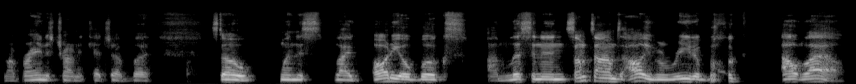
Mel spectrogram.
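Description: A man talking casually as a podcast guest, halting with fillers and laughing often. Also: lowish voice.

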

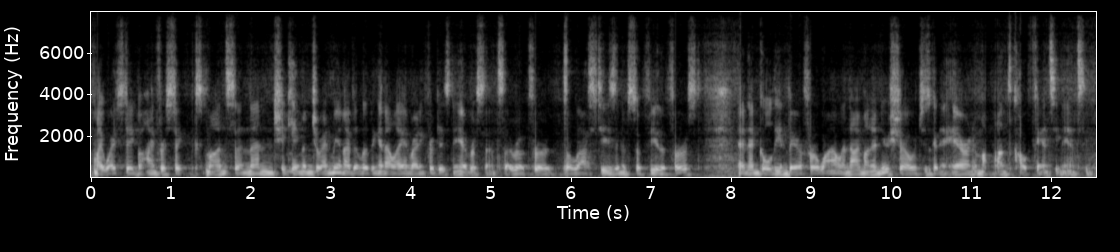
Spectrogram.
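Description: Deep-voiced man rambling through his story. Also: fairly even intonation, quick pace, dull audio. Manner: rambling, restarts, many fillers. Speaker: guest, TV writer. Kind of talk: casual interview storytelling.

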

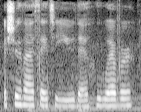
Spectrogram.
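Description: A low female voice reads scripture aloud for a devotional podcast, with little rise and fall in pitch. She goes phrase by phrase in a halting way, and music plays clearly behind her. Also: level tone, warm tone, rough recording. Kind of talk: devotional Bible reading. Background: music under the voice.

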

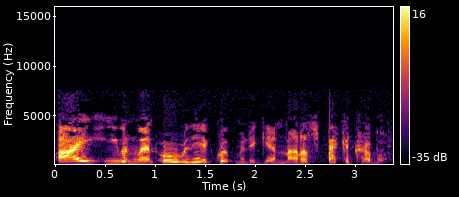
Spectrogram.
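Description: An actor playing an earnest, excitable CB radio hobbyist who tells his story urgently, stammering, in 1970s radio drama style. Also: high voice, brisk, creaky, husky, exaggerated voice. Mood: flustered. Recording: dull lo-fi radio broadcast with music.

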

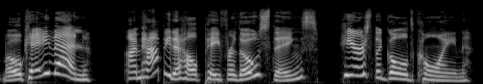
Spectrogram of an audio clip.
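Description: A woman's voice: on the high side, big pitch swings, a little slow, pushed and bright, no echo, clean studio sound, exaggerated voice. A woman voicing a cheerful, polite and determined little male duck for a children's storybook, with an eager, quacking way of talking. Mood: eager, agreeable. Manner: quacking chant, simple and eager.

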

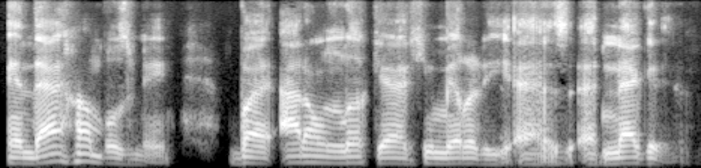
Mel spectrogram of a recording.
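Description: A man's voice: low voice, moderate pace, vocal fry, no echo. A young man talking earnestly and reflectively about pride and humility in a casual podcast chat. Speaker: podcast co-host.

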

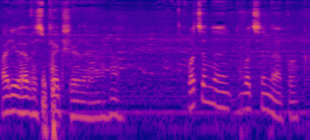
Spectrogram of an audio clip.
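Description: A man's voice: mid-range voice, expressive, moderate pace, mellow, slight background noise, poor audio. A man reading poetry and commenting on it in rambling, casual asides, often as if talking to himself. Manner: talks to himself in questioning asides. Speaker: poet reading and commenting on own poems.

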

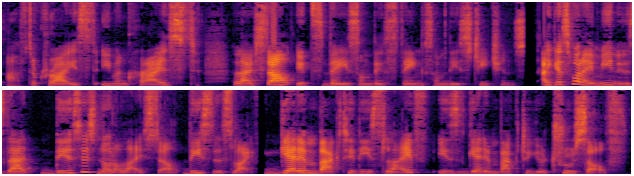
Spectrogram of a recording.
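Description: A woman's voice: fairly high pitch, a bit bright. A young woman from northern Spain, talking earnestly and rambling a bit in a casual monologue. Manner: earnest, rambling, self-correcting. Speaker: lifestyle podcaster.

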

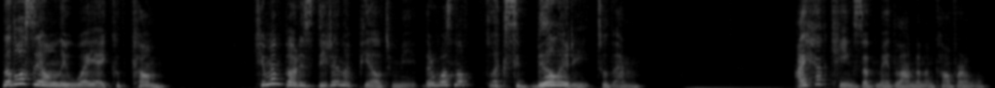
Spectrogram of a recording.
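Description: Female story narrator, medium pitch, animated and dramatic first-person read. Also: moderate pace.

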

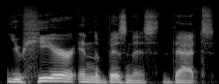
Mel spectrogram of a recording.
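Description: Middle-aged actor guest from Rhode Island, low voice, reflective and sincere. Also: male voice, expressive, no echo, clean studio sound. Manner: earnest and reflective, drawn-out words. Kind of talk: relaxed interview talk.

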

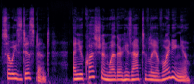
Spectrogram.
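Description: A woman playing a calm, patient therapist who asks probing questions in a measured, formal way in an audio drama. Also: low voice, no echo.

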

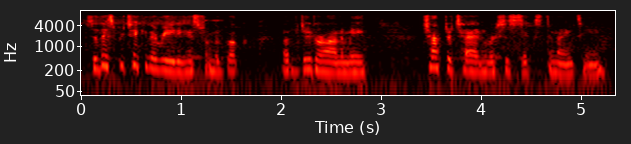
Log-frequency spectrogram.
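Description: A speaker gives an earnest introduction, then reads a scripture passage aloud with steady emphasis. A faint hiss sits behind the voice. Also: mid-range voice, fairly quick, low-quality recording. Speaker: scripture reader at a service.

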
